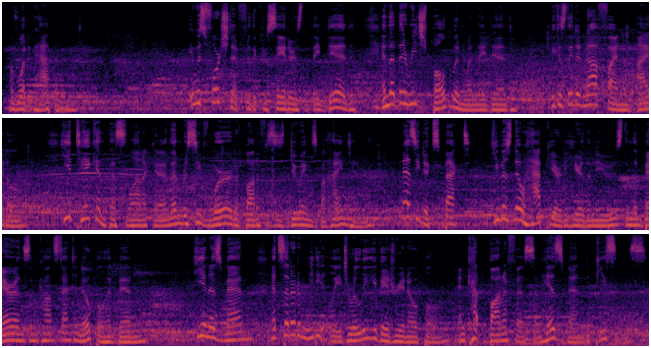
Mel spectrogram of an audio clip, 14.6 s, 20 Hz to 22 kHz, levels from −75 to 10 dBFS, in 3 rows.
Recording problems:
wrong speed and pitch; too fast and too high; 1.7 times normal speed
murmuring crowd; loud; throughout; 7 dB below the speech

